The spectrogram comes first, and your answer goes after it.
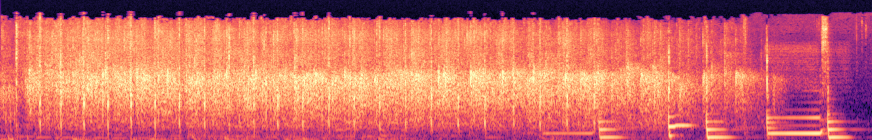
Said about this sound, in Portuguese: Moitísimas grazas por axudarnos. Un aplauso.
